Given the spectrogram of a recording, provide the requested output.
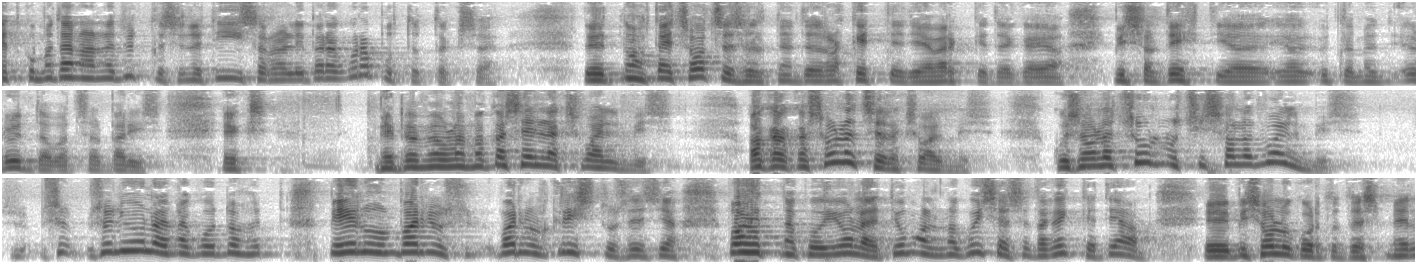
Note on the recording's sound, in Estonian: Audio salvestus koosolekult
